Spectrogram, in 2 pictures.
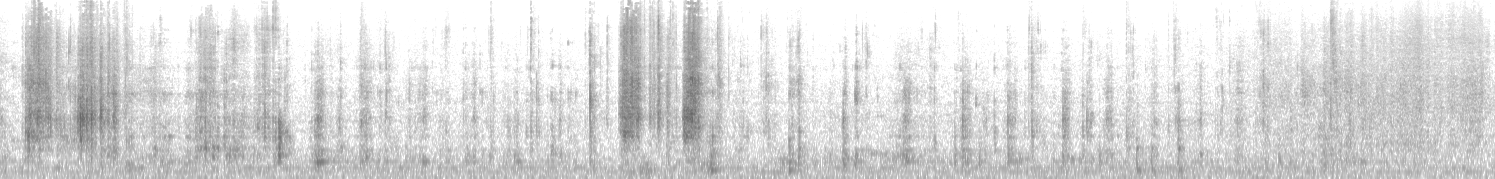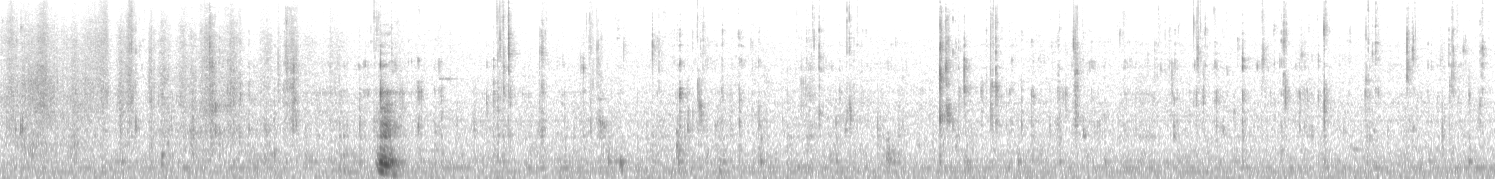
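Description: Close-up eating sounds: biting into crunchy toasted Texas toast topped with cheesy macaroni, then chewing, with crackly crunches thickest near the start and again a few seconds in. A soft rubbing in the middle fits a paper napkin wiped across the mouth, and a single sharp knock about two-thirds of the way through is the loudest sound.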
